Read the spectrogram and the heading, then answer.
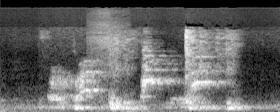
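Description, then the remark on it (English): A dog in a played video barks several times in quick succession, sharp yelping barks with short gaps between them, fairly loud, with no talking over them. “Yeah, this is where you wish it was like the movies and the dogs like bite a guy's ass and trip him.”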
